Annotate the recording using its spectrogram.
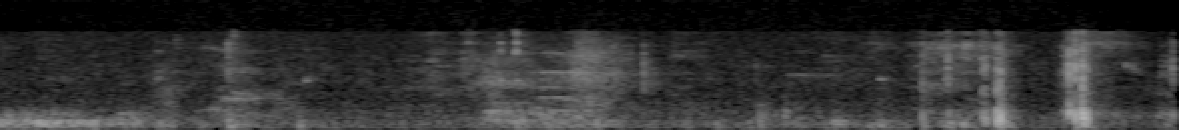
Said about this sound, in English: Sorry, I got a piece of ice. I'm beginning my sermon by chewing on some ice. I hope that doesn't mean I need to be cooled off.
